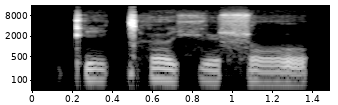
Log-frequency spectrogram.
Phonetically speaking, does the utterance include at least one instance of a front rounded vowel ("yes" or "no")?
yes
